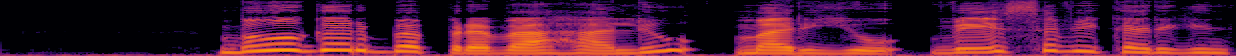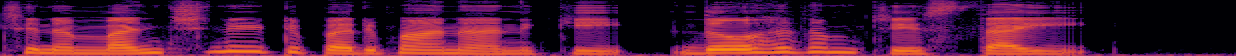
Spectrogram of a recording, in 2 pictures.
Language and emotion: Telugu, neutral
